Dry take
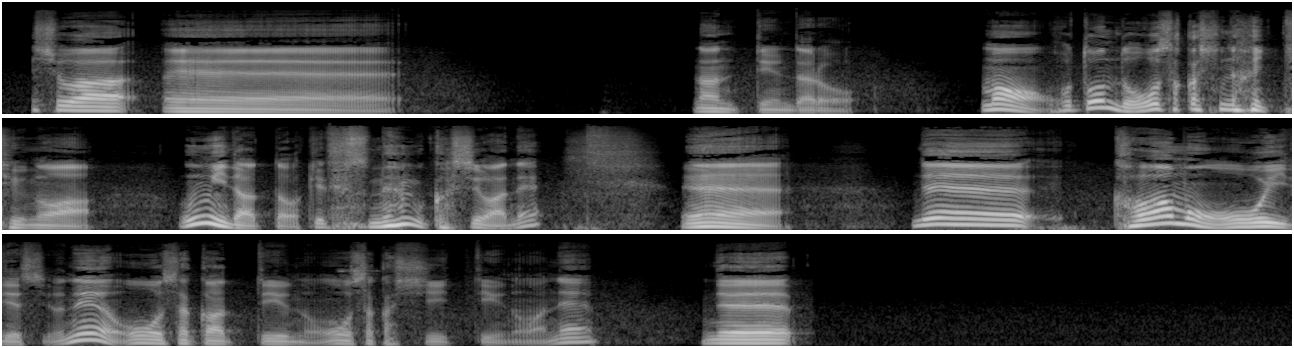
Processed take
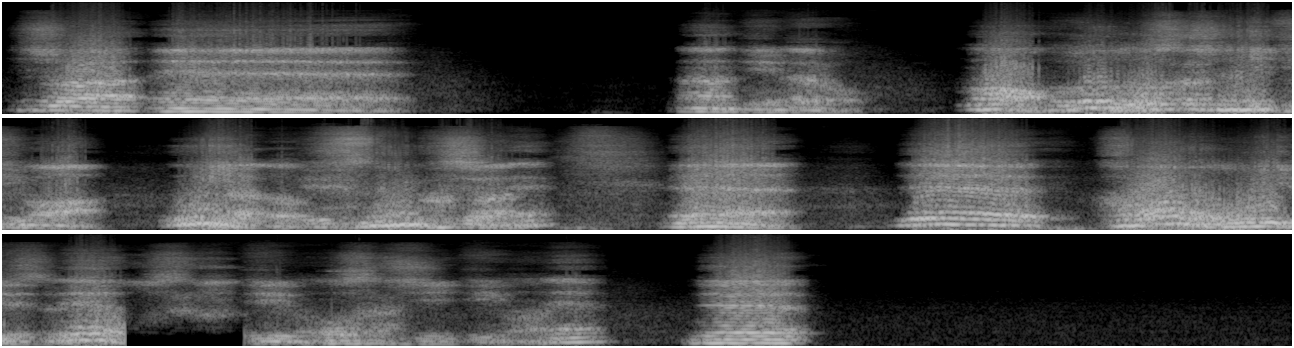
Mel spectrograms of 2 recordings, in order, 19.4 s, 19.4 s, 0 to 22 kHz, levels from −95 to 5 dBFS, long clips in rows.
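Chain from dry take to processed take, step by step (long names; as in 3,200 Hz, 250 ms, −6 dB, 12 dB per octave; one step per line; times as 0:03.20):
random phases in long frames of 200 ms
0:13.51–0:14.11: Bessel high-pass filter 2,300 Hz, order 6
gain into a clipping stage and back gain 22.5 dB
level +2.5 dB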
